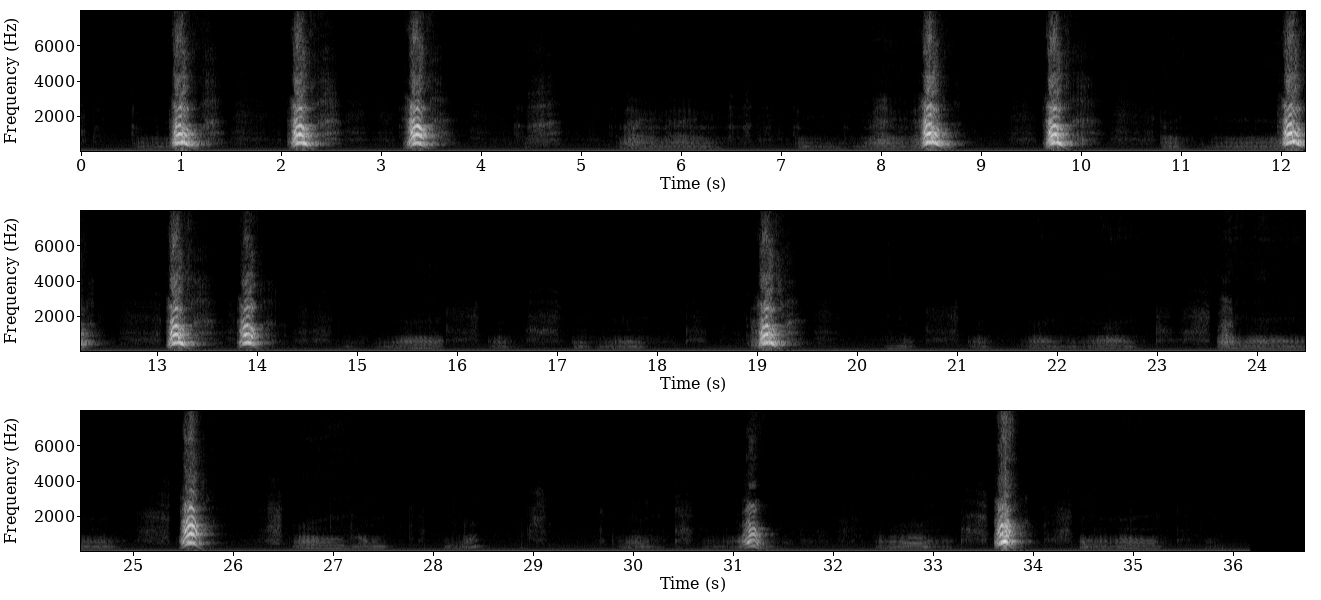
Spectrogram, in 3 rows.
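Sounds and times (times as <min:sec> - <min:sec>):
dog barking: 0:00.9 - 0:01.4, 0:02.1 - 0:02.6, 0:03.2 - 0:03.7, 0:08.4 - 0:08.8, 0:09.6 - 0:10.1, 0:12.0 - 0:12.5, 0:13.1 - 0:14.2, 0:19.0 - 0:19.5, 0:25.4 - 0:25.9, 0:31.0 - 0:31.4, 0:33.6 - 0:34.0.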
